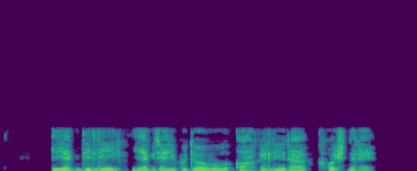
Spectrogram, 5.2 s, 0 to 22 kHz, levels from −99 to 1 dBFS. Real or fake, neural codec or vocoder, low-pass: real; none; 5.4 kHz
